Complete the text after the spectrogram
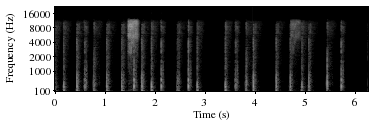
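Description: Stone blocks thud as they are placed in a video game.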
